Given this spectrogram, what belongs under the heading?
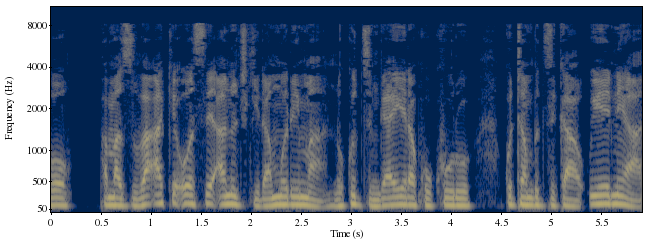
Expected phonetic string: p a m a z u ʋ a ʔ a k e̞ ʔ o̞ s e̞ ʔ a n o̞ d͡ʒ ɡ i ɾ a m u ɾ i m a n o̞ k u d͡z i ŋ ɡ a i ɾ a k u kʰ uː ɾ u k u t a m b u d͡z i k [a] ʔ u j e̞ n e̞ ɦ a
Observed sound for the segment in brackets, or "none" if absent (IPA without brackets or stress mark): a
